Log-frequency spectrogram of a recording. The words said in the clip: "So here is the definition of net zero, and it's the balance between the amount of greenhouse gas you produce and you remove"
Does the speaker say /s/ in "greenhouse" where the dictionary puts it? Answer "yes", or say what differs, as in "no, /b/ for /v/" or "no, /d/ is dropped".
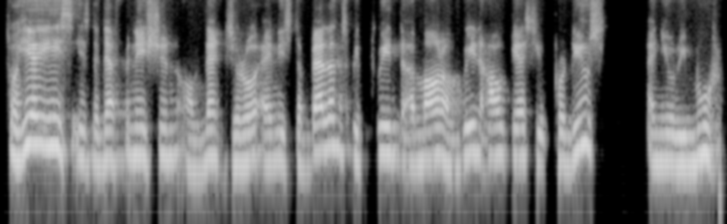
no, /s/ is dropped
